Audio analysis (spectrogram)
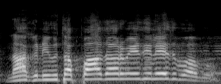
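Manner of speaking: acted desperate prayer; desperate plea. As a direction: plead loudly, as if praying for the congregation. Voicing a desperate prayer to God.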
